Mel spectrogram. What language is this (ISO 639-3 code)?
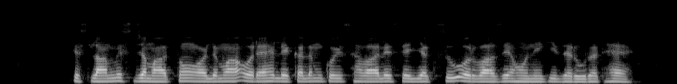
urd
